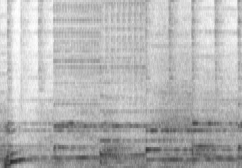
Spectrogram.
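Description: Live hip-hop music played through a club PA: held keyboard notes that step in pitch every half second or so over a steady hi-hat beat. A man's shouted "woo!" through the microphone opens it.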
